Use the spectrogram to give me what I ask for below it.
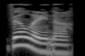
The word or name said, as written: Vilayna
